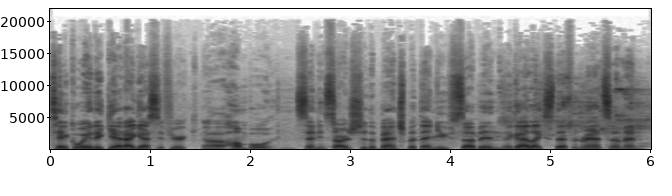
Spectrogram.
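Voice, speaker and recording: A man's voice: medium pitch, a little fast, slight background noise. A man working as a color commentator, giving live analysis of a basketball game.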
